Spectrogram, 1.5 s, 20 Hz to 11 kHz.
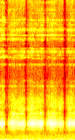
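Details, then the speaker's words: Harbor Freight Predator 212 Hemi engine head valve lapped by hand with suction cup: rough gritty back-and-forth grinding, loud at first and getting quieter as valve and seat mate; seat not yet fully lapped. "gently and you can hear at the start the grind is pretty loud and as we work on it the grinding should get quieter now you can hear the grinding getting a little quieter and I can also feel it"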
